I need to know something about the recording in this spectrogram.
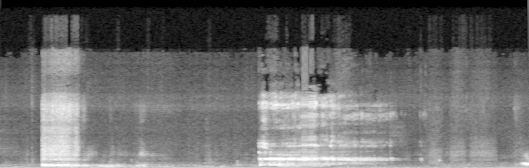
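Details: Stomach growling (borborygmi), with another person listening to the rumbling.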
